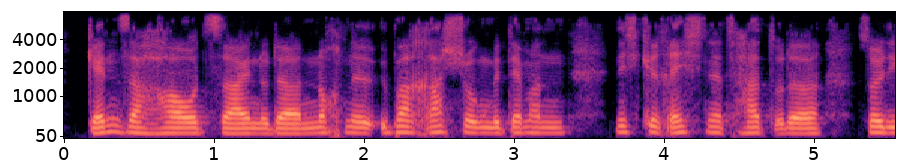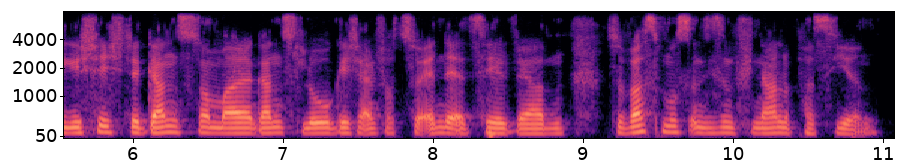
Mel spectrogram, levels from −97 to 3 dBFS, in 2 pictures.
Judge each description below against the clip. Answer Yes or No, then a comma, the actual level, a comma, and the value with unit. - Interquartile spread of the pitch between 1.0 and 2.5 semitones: Yes, narrow, 1.8 semitones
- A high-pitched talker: No, low, 125 Hz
